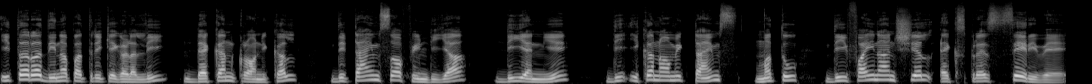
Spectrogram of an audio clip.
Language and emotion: Kannada, neutral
